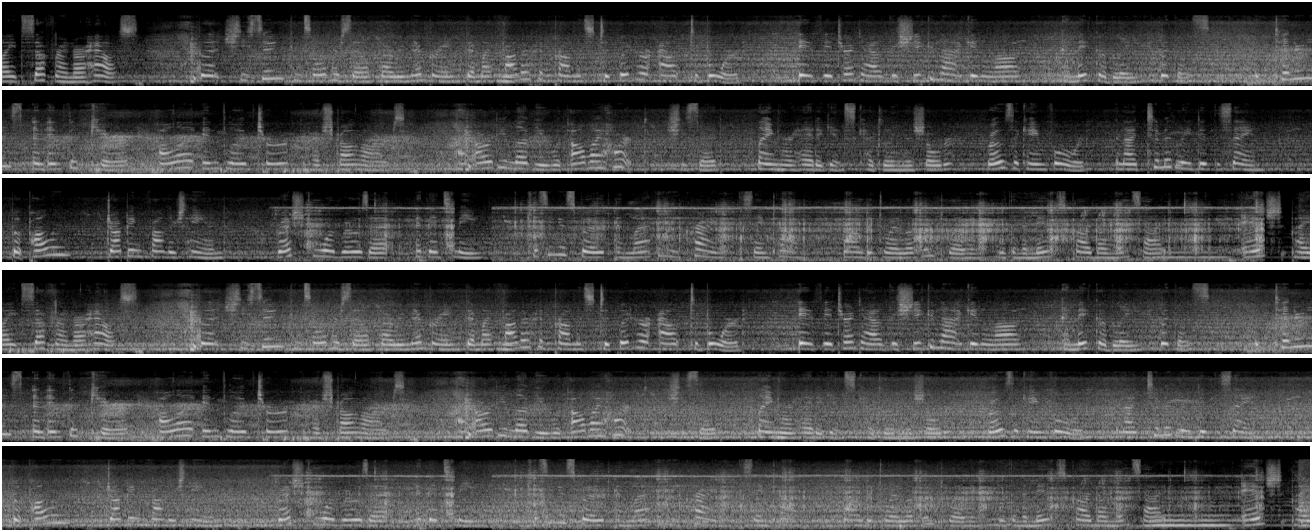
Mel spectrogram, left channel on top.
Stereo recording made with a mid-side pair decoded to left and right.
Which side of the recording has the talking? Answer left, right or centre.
centre.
